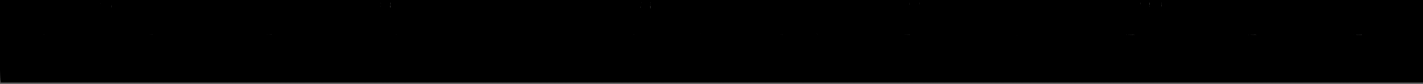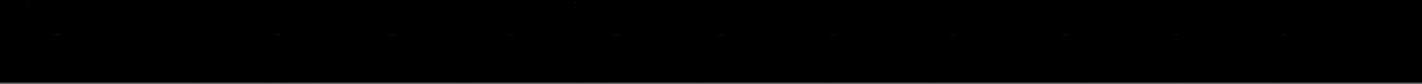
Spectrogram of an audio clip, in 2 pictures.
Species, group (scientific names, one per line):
Gryllus assimilis
Orthoptera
